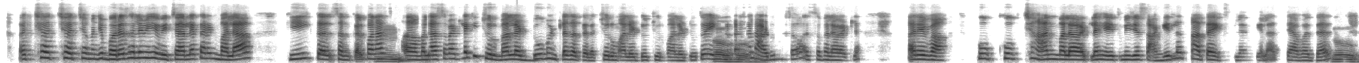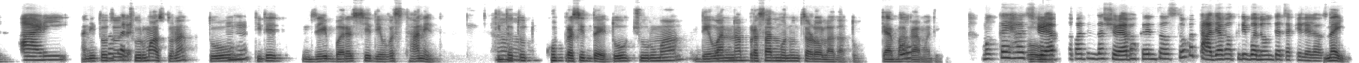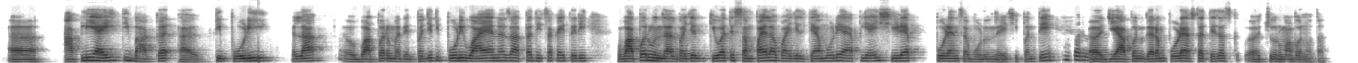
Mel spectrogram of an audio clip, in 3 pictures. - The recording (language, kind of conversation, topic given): Marathi, podcast, एकट्याने स्थानिक खाण्याचा अनुभव तुम्हाला कसा आला?
- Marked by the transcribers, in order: other background noise; tapping; "पाहिजे" said as "पाहिजेल"; "पाहिजे" said as "पाहिजेल"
